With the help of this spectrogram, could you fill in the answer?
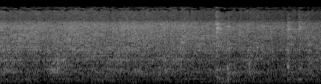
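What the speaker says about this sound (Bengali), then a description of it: "রসুন বাটাটা দিয়ে দিলাম" Garlic paste sizzles steadily in hot oil with nigella seeds and dried red chilli, a dense continuous frying hiss close to the pan with a couple of small pops and stirring scrapes, no voices.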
